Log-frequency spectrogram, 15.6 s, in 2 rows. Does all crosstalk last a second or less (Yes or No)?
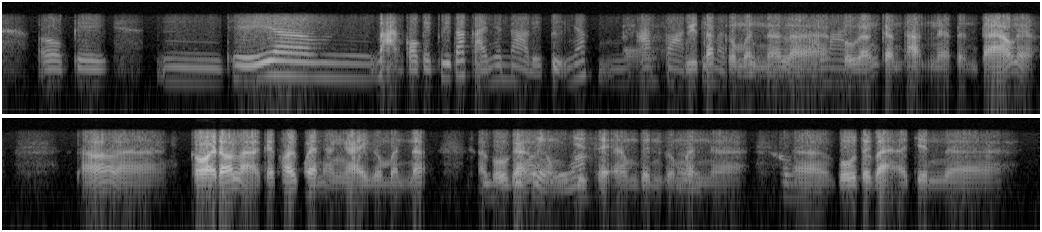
No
